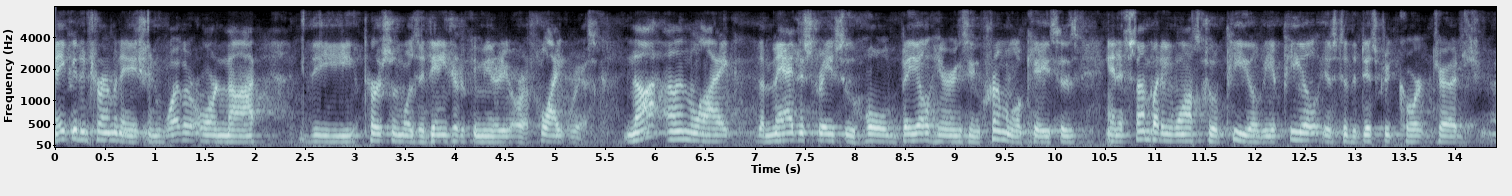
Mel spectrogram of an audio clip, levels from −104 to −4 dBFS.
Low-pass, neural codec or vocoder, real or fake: 7.2 kHz; codec, 24 kHz, 6 kbps, HILCodec; fake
